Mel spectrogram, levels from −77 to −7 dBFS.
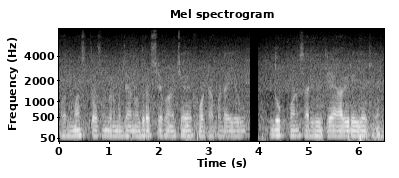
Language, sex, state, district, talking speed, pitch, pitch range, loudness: Gujarati, male, Gujarat, Gandhinagar, 145 wpm, 95 Hz, 95-100 Hz, -19 LUFS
